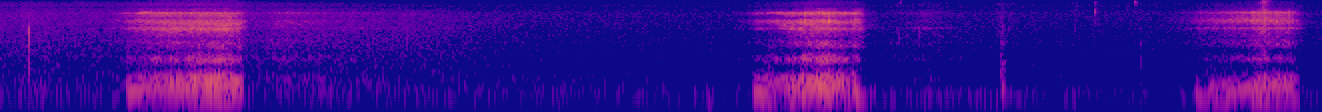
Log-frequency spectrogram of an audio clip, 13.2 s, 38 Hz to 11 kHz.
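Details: Dog ("Potato Dog") snoring while sleeping next to a cat; three loud rumbling snores about a second long, roughly six seconds apart (about 10 per minute), quiet between.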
